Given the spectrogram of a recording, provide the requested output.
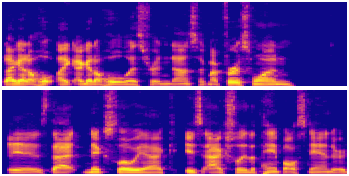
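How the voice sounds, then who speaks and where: A man's medium-pitched voice with a bright, sharp tone, fairly even intonation and a moderate pace. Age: 20s. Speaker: podcast host. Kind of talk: casual chat. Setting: video call.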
